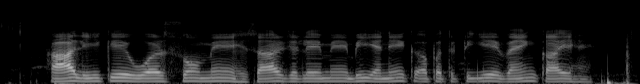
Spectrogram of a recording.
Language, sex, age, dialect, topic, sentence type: Hindi, male, 18-24, Awadhi Bundeli, banking, statement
